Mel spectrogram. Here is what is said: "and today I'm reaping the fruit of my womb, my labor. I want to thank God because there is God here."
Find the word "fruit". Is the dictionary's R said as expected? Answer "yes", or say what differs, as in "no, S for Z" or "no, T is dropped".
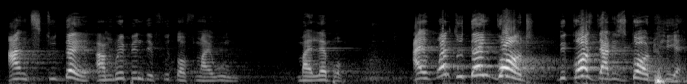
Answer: no, R is dropped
